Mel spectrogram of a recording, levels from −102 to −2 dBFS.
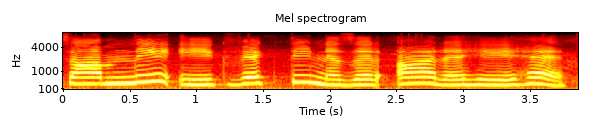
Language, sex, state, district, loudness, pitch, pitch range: Hindi, female, Jharkhand, Ranchi, -12 LUFS, 295 Hz, 250-315 Hz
